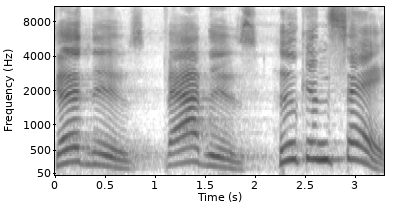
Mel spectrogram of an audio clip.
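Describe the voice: A woman uses a put-on character voice with very wide pitch swings.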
